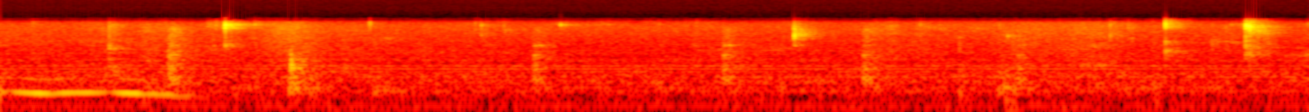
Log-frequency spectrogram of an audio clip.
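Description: Pop Rocks candy crackling in a child's mouth: scattered faint pops and ticks at irregular intervals. A short hummed tone from her in the first second.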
